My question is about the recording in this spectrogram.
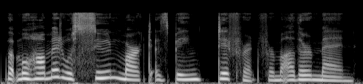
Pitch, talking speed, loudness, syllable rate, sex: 230 Hz, 180 wpm, -16 LUFS, 5.1 syllables/s, female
